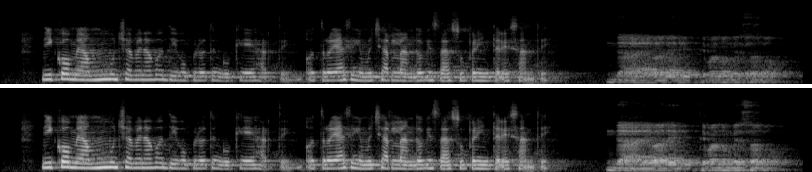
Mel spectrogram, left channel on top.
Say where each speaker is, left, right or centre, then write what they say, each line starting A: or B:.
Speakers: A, on the right (about 40°); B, on the right (about 80°).
A: Nico, me da mucha pena contigo, pero tengo que dejarte. Otro día seguimos charlando que está súper interesante.
B: Dale, vale, te mando un beso.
